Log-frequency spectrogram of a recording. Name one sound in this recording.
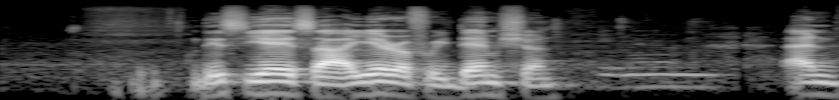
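A man speaks calmly and clearly through a microphone.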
